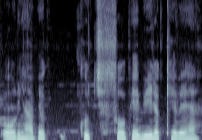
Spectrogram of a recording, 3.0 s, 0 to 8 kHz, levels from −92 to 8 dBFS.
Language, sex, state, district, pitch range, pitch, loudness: Hindi, male, Uttar Pradesh, Saharanpur, 160-170 Hz, 165 Hz, -15 LUFS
